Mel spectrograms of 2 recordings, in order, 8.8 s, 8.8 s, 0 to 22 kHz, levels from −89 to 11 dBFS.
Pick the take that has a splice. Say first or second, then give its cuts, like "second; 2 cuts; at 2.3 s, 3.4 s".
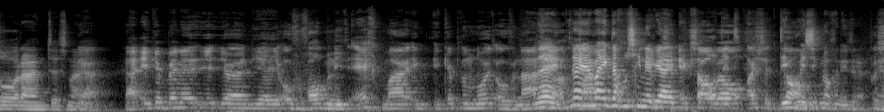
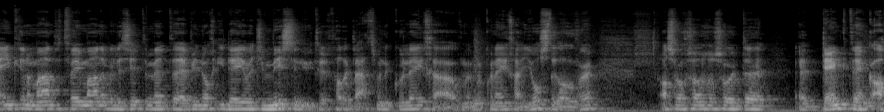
first; 1 cut; at 1.2 s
